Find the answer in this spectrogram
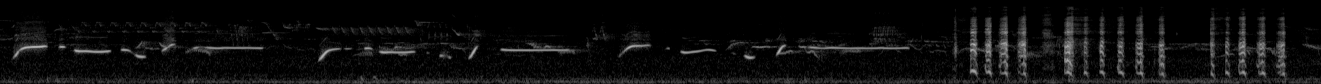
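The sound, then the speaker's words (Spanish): A child swinging on the branch of a young tree in a forest, laughing, whistles a cheerful tune of short, bright notes with quick upward slides, clear, followed by a burst of rapid chirping, clicking trills near the end. No one speaks. “Y el niño se mecía en su rama de un lado al otro, riéndose y silbando alegres tonadillas.”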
